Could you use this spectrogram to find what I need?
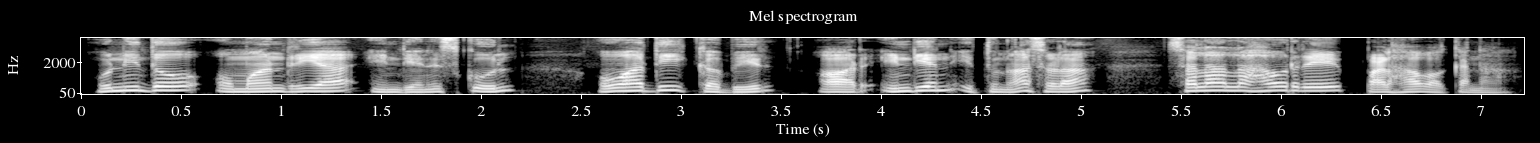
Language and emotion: Santali, neutral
